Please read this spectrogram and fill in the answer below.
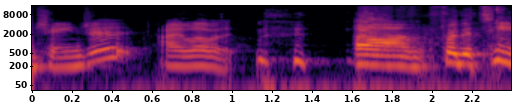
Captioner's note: laughs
